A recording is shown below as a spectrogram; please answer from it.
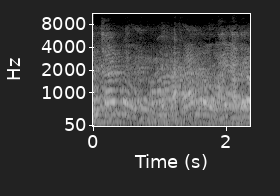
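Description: Several people talking at once: group chatter of voices overlapping.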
